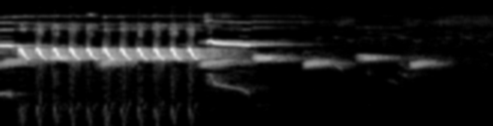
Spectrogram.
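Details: Bird chirping at dusk in the afternoon: a rapid string of about ten repeated sweeping chirps, a drawn-out whistle, then three soft spaced notes.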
